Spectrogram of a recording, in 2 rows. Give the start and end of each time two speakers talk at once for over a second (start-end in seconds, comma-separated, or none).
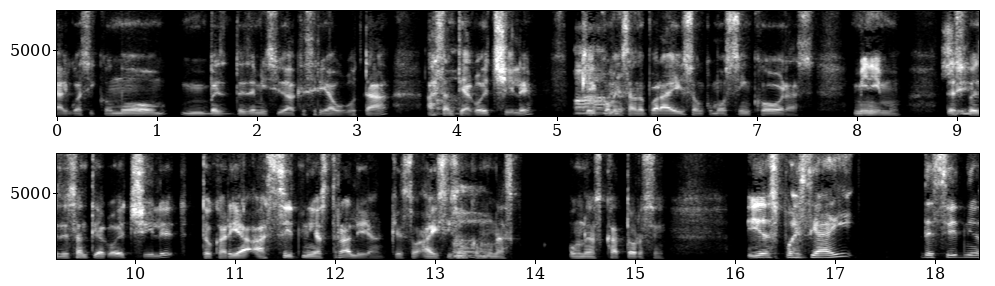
none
